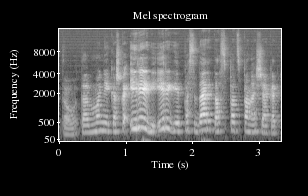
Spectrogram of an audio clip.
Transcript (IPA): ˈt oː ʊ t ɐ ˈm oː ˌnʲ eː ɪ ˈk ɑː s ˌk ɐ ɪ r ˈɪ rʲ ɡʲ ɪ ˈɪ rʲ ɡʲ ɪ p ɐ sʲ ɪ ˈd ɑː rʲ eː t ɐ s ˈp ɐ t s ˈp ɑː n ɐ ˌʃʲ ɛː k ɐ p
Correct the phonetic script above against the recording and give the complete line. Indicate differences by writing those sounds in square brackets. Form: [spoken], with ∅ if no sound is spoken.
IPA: ˈt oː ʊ t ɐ ˈm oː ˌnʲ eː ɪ ˈk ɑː [ʃ] ˌk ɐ ɪ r ˈɪ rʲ ɡʲ ɪ ˈɪ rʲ ɡʲ ɪ p ɐ sʲ ɪ ˈd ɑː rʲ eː t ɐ s ˈp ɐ t s ˈp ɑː n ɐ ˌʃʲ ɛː k ɐ [t]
